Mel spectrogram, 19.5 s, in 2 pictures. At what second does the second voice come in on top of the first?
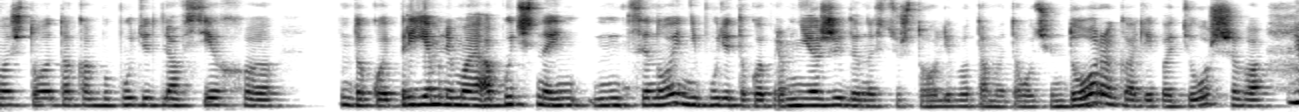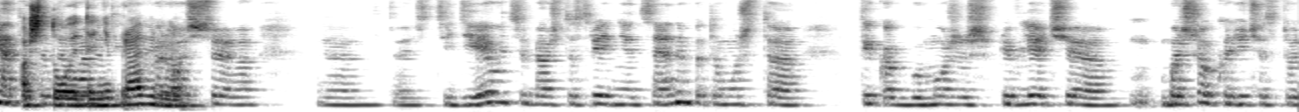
10 s

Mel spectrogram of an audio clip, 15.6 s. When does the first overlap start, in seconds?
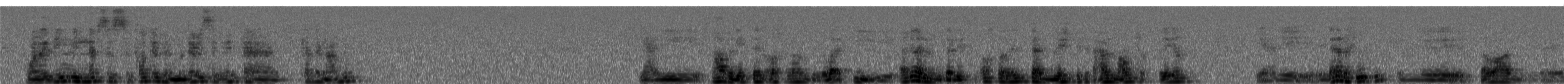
none

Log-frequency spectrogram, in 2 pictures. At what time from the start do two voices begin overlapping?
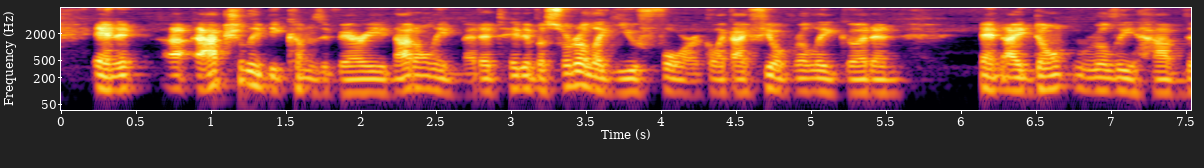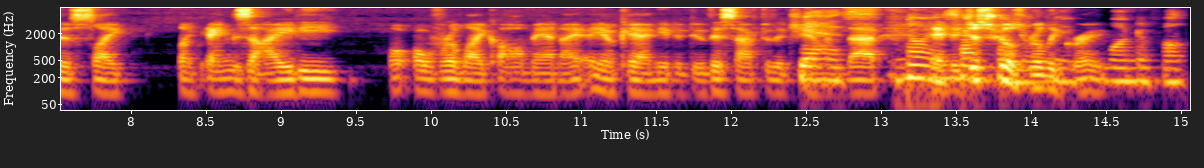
12 s

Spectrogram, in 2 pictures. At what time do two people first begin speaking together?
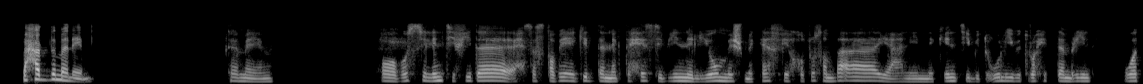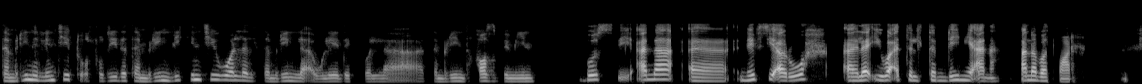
none

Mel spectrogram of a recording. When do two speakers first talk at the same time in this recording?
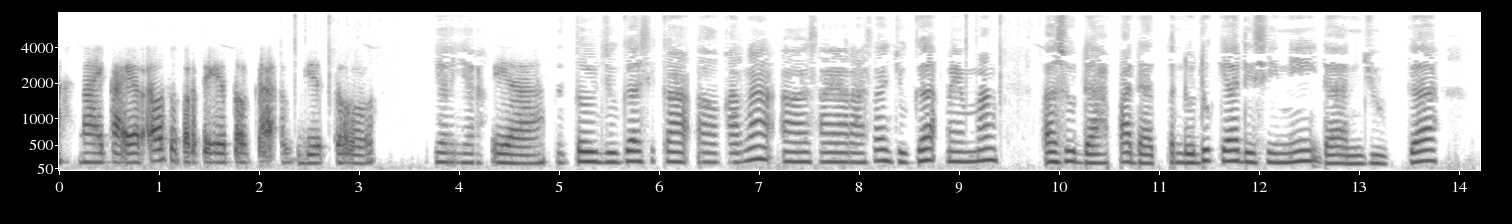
none

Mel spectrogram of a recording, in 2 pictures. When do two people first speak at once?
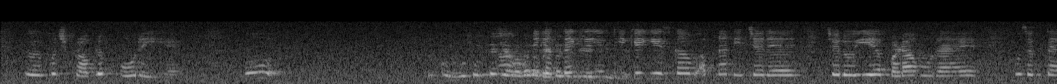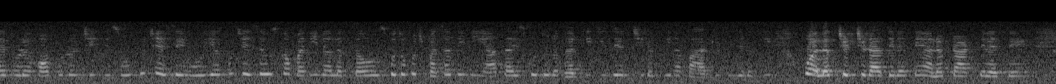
5 s

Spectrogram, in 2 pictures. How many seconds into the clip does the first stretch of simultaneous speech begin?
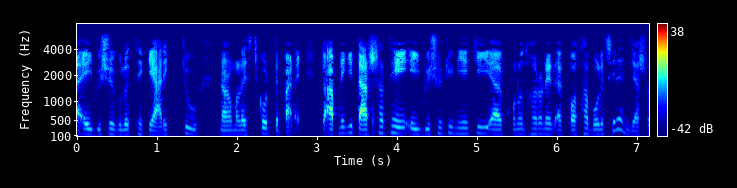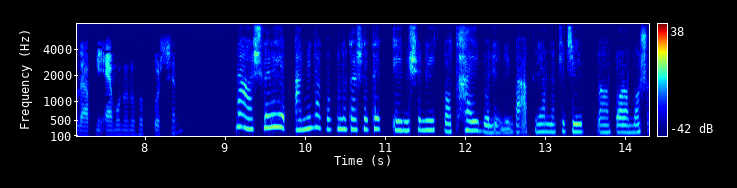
none

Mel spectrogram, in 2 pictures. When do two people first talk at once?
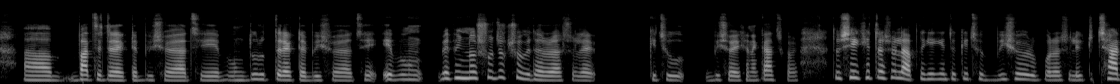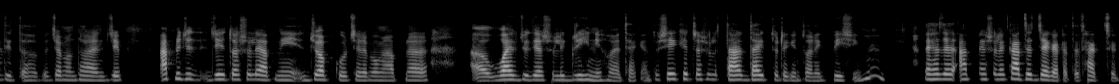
none

